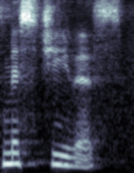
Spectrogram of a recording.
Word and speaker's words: mischievous: it is people pronouncing it differently but it is spelled vou s not vio us so it's mischievous its ray is ray looking it up he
